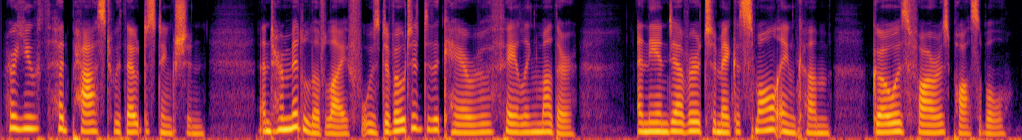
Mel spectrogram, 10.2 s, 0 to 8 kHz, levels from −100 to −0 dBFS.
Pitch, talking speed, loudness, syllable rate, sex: 185 Hz, 195 wpm, -20 LUFS, 5.7 syllables/s, female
